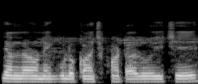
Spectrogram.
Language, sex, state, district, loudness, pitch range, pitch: Bengali, male, West Bengal, Jhargram, -15 LUFS, 130-135 Hz, 130 Hz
